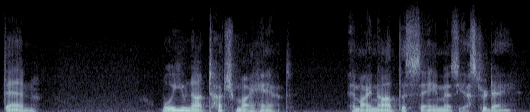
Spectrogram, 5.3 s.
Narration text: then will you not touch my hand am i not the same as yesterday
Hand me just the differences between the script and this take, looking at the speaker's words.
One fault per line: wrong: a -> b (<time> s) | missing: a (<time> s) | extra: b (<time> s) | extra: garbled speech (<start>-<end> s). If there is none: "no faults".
no faults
